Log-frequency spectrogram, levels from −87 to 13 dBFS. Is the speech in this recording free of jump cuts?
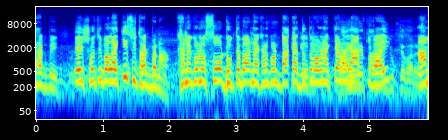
no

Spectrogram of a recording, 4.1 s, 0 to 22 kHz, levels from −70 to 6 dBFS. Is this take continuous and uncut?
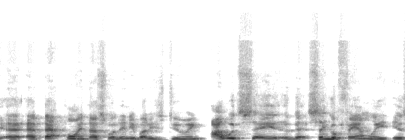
no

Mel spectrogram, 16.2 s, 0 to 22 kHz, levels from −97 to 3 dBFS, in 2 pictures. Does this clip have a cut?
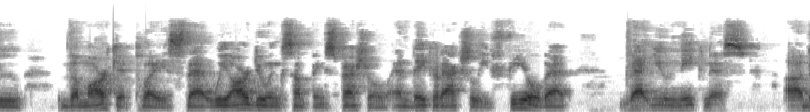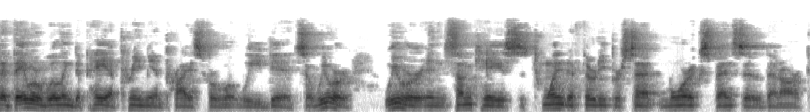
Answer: no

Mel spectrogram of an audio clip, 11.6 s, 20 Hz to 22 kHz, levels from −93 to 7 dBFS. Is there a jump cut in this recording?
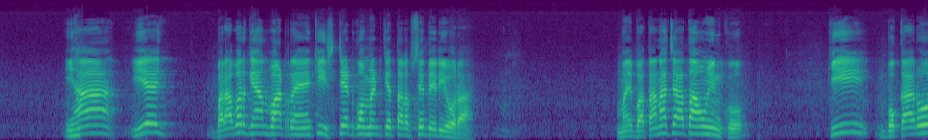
no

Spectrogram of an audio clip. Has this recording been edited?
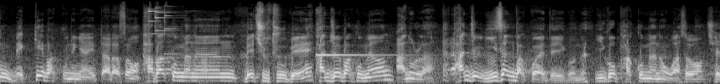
no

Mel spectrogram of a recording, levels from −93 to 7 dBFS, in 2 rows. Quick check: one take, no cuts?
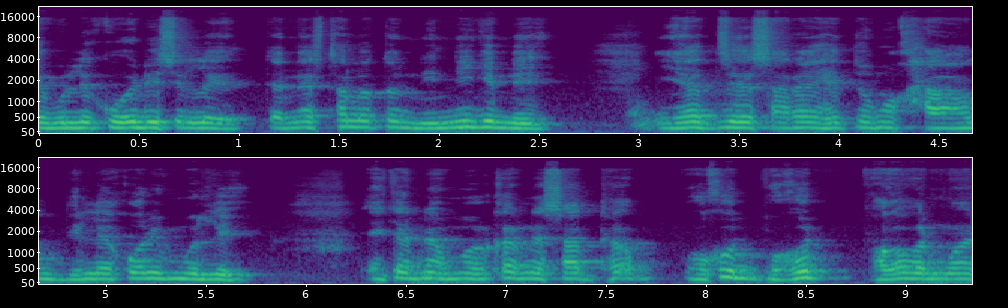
yes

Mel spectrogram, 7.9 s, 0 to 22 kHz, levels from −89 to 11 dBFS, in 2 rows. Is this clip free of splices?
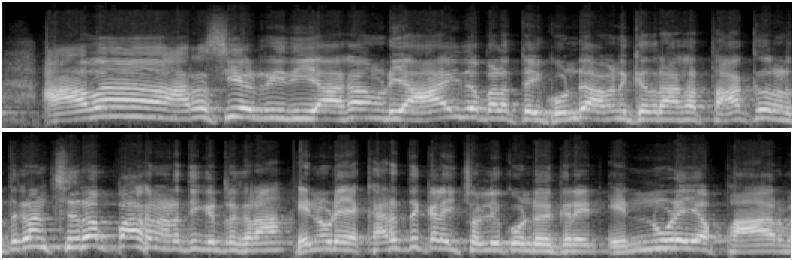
no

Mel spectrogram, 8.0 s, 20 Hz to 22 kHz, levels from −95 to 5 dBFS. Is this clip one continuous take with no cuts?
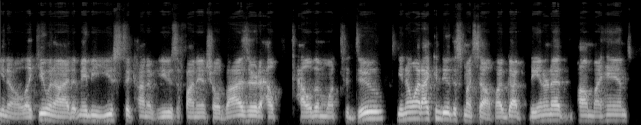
no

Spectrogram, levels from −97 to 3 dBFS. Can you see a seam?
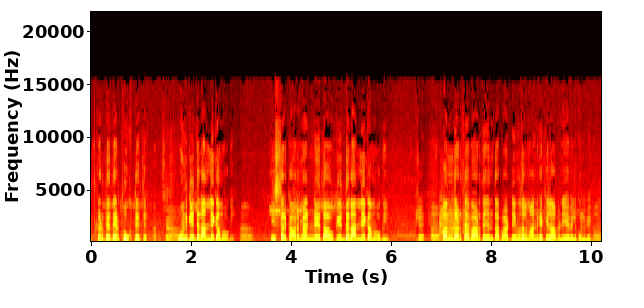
yes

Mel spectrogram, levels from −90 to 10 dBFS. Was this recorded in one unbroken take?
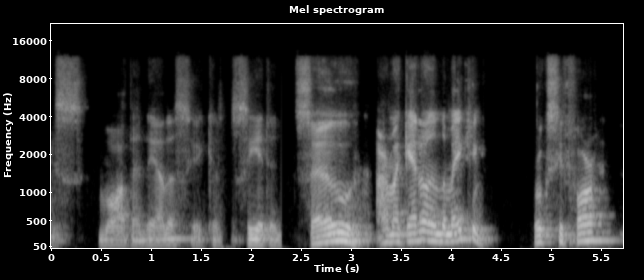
no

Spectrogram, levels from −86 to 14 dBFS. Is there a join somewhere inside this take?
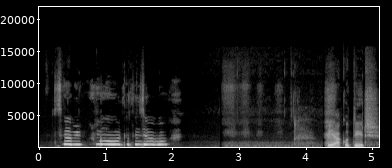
no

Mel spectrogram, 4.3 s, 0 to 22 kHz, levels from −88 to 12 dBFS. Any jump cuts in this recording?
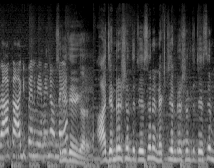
yes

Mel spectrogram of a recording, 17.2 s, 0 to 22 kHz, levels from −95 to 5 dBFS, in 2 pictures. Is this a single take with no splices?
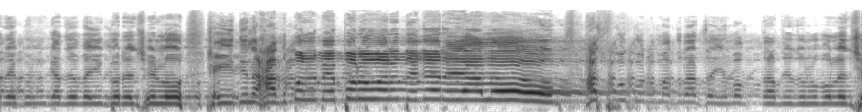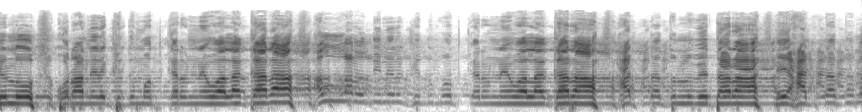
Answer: yes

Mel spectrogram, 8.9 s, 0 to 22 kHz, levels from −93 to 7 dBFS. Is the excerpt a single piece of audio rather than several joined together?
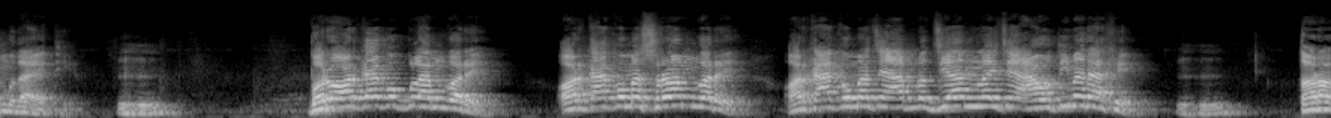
yes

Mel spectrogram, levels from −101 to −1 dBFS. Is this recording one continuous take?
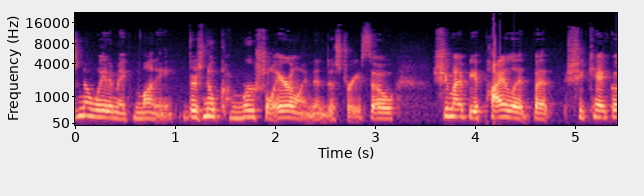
no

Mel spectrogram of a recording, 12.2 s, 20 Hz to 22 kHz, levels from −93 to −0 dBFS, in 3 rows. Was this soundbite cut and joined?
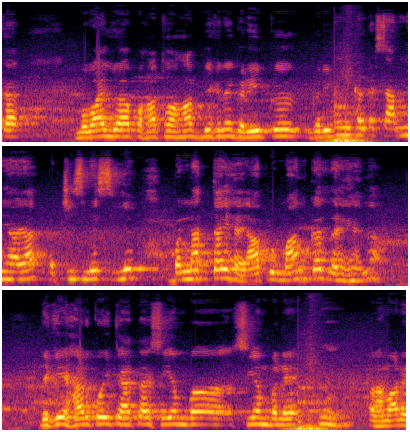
yes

